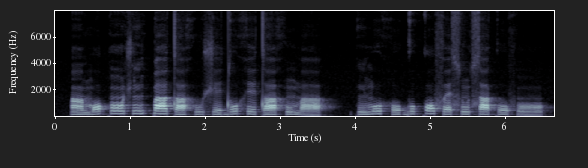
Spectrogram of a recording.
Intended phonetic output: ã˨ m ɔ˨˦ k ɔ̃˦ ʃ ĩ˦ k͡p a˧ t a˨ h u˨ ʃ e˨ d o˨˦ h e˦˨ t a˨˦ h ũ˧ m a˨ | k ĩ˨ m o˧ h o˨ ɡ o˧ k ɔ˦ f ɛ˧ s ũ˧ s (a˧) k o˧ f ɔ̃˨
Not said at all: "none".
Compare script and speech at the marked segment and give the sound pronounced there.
a˧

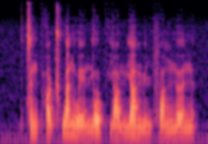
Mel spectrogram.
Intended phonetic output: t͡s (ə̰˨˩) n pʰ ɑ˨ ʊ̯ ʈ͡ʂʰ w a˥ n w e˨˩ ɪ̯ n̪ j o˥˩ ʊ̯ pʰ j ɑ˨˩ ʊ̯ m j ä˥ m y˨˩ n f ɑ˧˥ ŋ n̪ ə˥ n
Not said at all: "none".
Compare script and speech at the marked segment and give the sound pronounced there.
ə˥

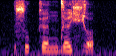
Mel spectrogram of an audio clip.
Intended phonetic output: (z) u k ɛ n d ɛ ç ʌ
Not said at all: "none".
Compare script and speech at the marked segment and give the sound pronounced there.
s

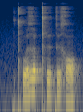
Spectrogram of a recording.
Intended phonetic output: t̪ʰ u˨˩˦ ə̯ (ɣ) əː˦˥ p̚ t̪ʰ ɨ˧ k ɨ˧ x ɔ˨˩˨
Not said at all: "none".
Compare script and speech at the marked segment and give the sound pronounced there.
ɣ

